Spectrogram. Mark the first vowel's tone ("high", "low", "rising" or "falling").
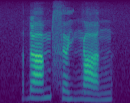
rising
